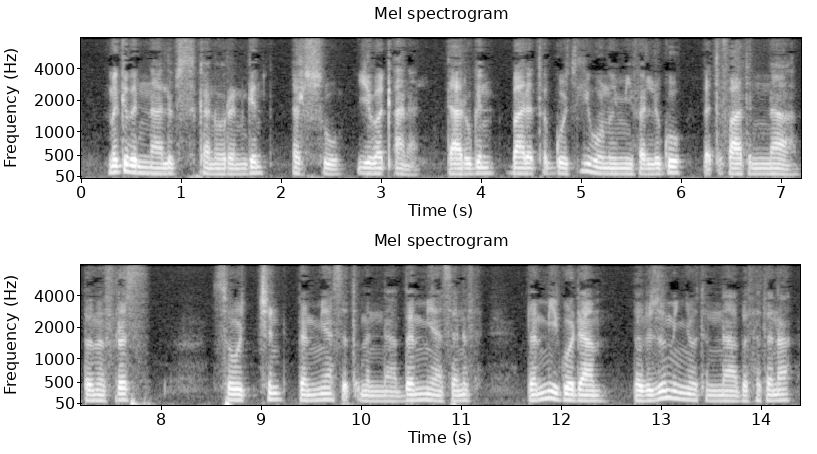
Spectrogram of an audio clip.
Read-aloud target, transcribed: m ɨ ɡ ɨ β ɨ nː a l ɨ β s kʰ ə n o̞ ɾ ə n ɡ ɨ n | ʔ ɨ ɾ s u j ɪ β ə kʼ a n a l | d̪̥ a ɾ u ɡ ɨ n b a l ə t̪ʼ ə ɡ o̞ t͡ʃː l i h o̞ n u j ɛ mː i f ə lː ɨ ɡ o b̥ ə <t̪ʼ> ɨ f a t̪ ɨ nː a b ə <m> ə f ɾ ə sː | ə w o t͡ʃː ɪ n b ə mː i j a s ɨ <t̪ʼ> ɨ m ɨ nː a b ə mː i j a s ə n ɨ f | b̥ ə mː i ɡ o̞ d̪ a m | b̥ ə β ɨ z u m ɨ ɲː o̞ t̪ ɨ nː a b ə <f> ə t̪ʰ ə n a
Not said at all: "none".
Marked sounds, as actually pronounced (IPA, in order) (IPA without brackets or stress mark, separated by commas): t̪ʼ, m, t̪ʼ, f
